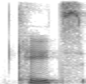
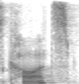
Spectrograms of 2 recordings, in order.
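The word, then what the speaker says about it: Kaats: I grew up, all of us pronounced my last name Kates. It's K-A-A-T-S, so clearly Kates makes no sense. Any other pronunciation would make more sense. It's Dutch, and so technically it is Kotz, but when my family came here from the Netherlands, America was like, it's gonna be Kates.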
